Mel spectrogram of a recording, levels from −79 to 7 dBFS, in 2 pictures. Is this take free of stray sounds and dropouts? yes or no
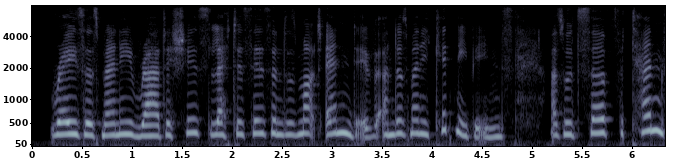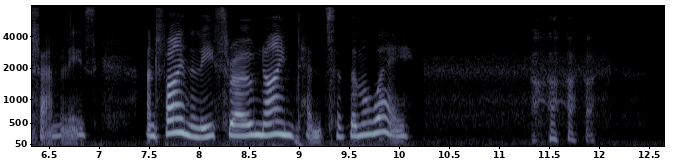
no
